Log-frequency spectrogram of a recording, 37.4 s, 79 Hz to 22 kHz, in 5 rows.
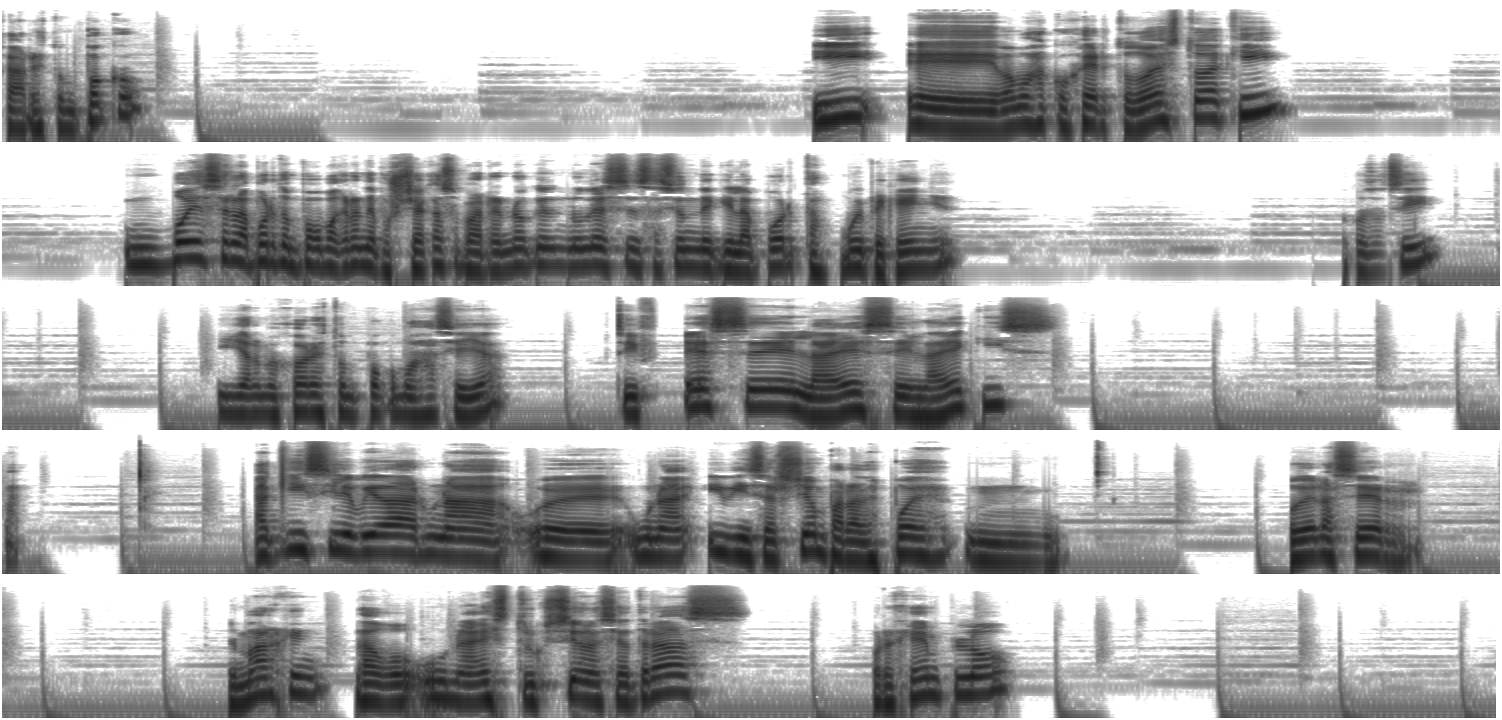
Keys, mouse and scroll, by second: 0.5 click, 2.2 scroll down 1, 2.5 middle click, 3.4 right click, 4.8 click, 5.6 right click, 6.0 shift+right click, 6.6 right click, 7.6 right click, 7.8 middle click, 8.2-8.7 scroll up 3, 9.2 right click, 10.7 click, 11.8 right click, 12.4 shift+right click, 13.1 click, 14.1 scroll down 2, 16.2 right click, 16.7 shift+right click, 18.2 shift+s, 19.2 s, 22.8 scroll up 1, 24.5 click, 25.2 right click, 25.6 shift+right click, 26.5 i, 28.3 i, 30.0 middle click, 30.8 shift+middle click, 32.0 e, 34.6 middle click.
